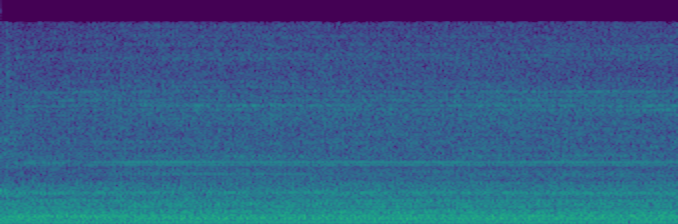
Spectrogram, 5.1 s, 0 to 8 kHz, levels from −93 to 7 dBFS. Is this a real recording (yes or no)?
yes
